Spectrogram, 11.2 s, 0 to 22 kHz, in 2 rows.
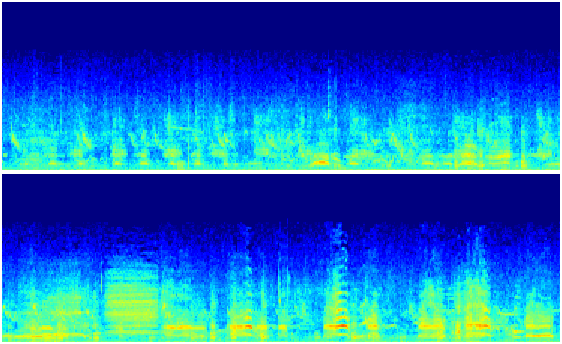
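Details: Canada geese gathered with goslings at Jess Ranch Lakes Park on May 23, 2014, 29 of 32 families present: a dense chorus of overlapping honks and higher calls with no steady rhythm, many birds calling at once.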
